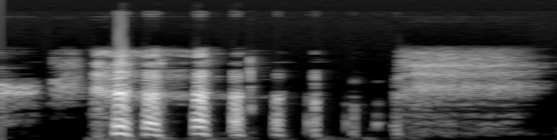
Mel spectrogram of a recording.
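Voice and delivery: airy laugh. Real, not acted. Laughing after his own impression, airy laugh.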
